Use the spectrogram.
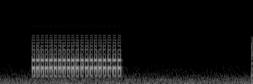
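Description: A single burst of telephone ringing as Madame Michel calls the police on her phone, a trilling electronic bell lasting about a second, followed by quiet and a brief clunk at the very end.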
